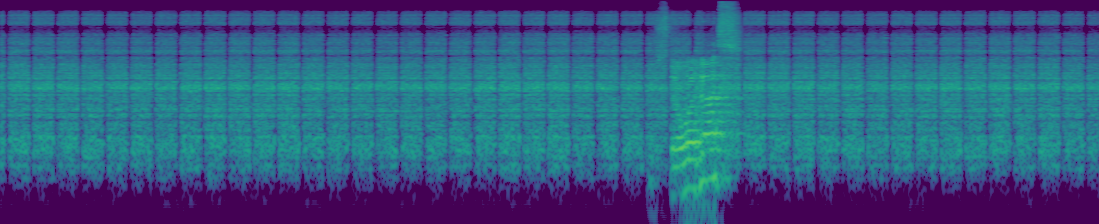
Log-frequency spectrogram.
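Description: Radio static chopped into even pulses about five times a second, the sound of a radio scanning through stations as used in ghost hunting. About seven seconds in, a brief loud fragment of voice breaks through the static.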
